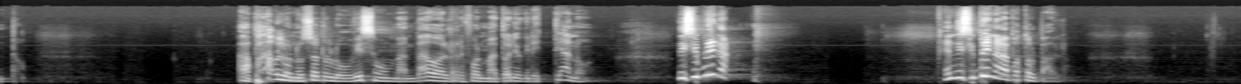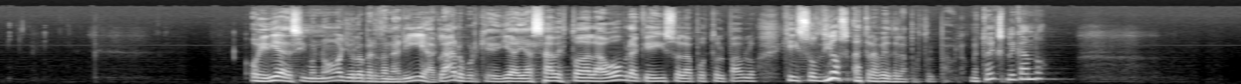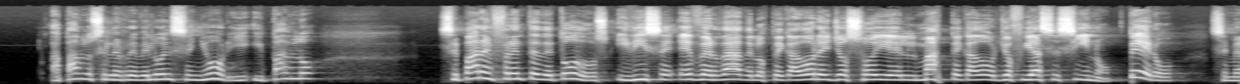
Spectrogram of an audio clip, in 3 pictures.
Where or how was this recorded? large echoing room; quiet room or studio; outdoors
large echoing room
